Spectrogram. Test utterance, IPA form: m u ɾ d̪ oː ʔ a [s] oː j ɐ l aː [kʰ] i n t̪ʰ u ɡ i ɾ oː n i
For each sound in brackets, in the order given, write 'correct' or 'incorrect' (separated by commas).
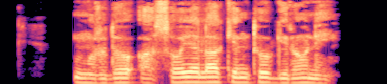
correct, incorrect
